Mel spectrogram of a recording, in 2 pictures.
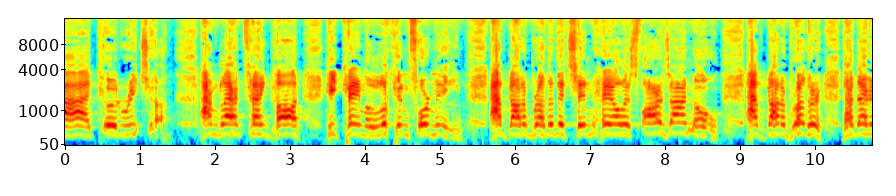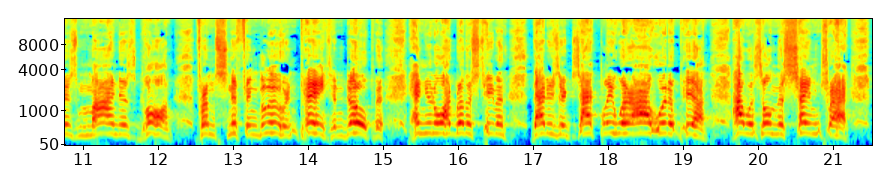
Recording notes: A sermon preached Sunday Morning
